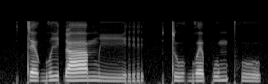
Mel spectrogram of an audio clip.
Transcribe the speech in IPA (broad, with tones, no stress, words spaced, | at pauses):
tɛ˨ɡʷi˦˨ ɗaː˦ miː˨r | tu˨ ɡʷɛ˨pu˦mpʰu˨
